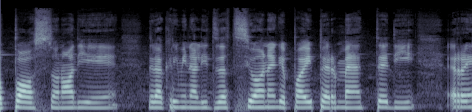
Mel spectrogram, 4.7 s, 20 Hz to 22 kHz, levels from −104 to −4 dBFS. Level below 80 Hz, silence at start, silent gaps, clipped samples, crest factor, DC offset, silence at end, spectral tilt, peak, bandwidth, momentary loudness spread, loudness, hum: -66 dBFS; 0 s; none; under 0.1%; 20 dB; under 0.1%; 0 s; -4 dB/octave; -14 dBFS; 16 kHz; 11 LU; -33 LUFS; none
